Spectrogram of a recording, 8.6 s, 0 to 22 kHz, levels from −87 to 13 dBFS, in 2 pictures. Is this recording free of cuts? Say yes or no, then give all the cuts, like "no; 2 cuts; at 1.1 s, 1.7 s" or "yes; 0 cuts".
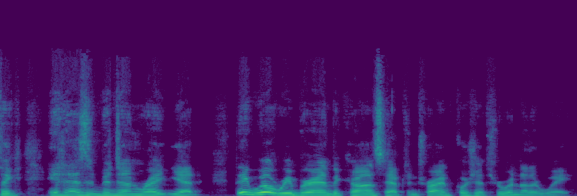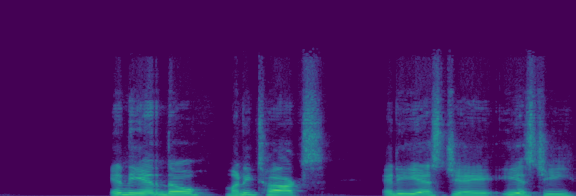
yes; 0 cuts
